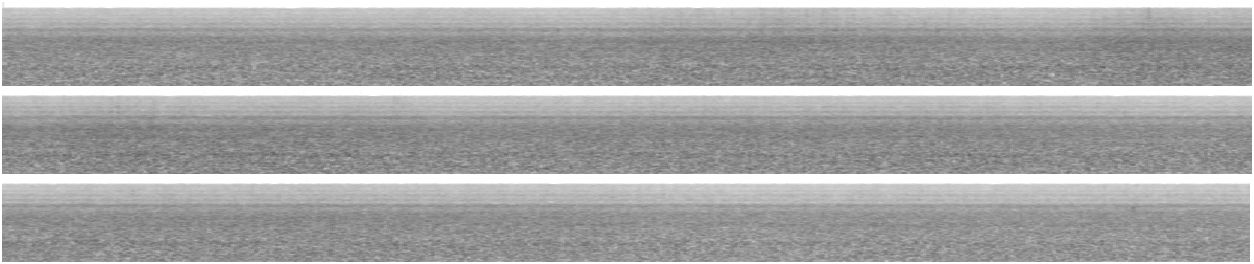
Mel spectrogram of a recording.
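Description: Rain falling on the metal roof of an enclosed steel carport building insulated with closed-cell spray foam, heard from just below the ceiling: a steady, dense hiss, still loud through the foam.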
